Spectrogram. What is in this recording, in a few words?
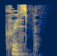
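"crisp", British English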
